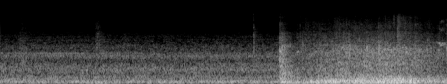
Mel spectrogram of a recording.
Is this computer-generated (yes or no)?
yes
